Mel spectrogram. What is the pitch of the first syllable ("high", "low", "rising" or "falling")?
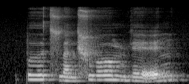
high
